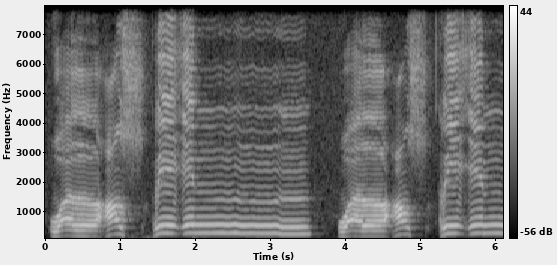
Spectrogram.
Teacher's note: Begitupun ketika kita mau menyambung ayat dari ayat 1 ke ayat 2, diwasol, disambung, maka bacaan ayat 1, ri-nya harus dibaca pendek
